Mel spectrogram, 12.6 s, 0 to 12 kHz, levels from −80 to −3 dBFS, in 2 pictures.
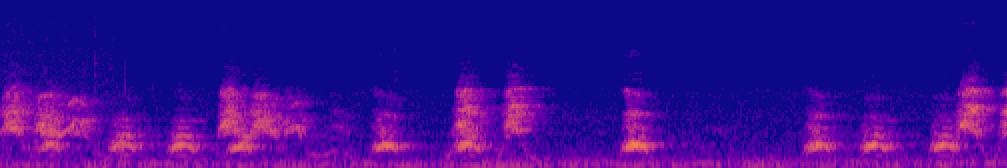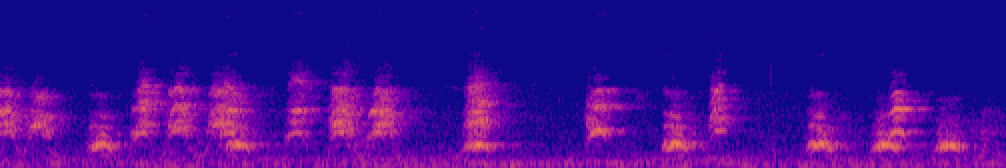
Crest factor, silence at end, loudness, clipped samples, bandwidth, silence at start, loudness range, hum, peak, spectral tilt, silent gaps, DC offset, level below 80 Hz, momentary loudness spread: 20 dB; 0 s; -39 LUFS; under 0.1%; 10.5 kHz; 0 s; 3 LU; none; -20 dBFS; -6.5 dB/octave; none; under 0.1%; -58 dBFS; 19 LU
